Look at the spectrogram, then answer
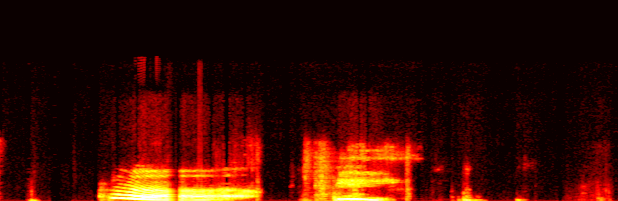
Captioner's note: MORGAN yawns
